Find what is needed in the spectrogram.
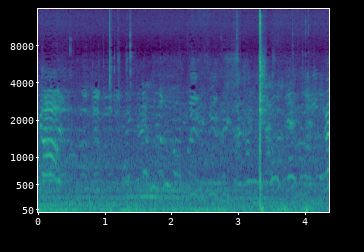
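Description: Distant shouted voices across an outdoor American football field, over a low outdoor rumble, with one sharp click a little over three seconds in.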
